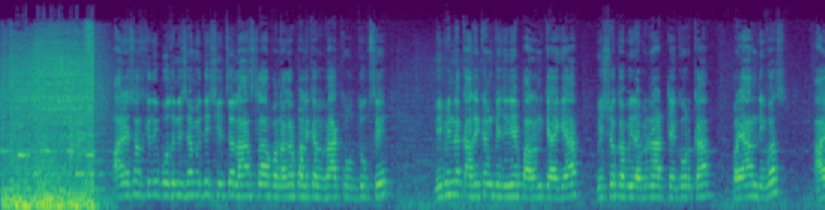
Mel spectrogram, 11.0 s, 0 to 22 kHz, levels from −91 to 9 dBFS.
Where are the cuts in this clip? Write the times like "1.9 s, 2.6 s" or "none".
none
